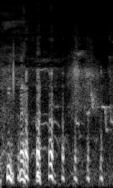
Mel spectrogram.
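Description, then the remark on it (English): A bird call played back beside a track to draw in birds: a quick run of about nine harsh, chattering notes in a steady rhythm, loud at first and fading toward the end, heard alone. “I can imagine getting pretty bored of these calls pretty fast.”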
